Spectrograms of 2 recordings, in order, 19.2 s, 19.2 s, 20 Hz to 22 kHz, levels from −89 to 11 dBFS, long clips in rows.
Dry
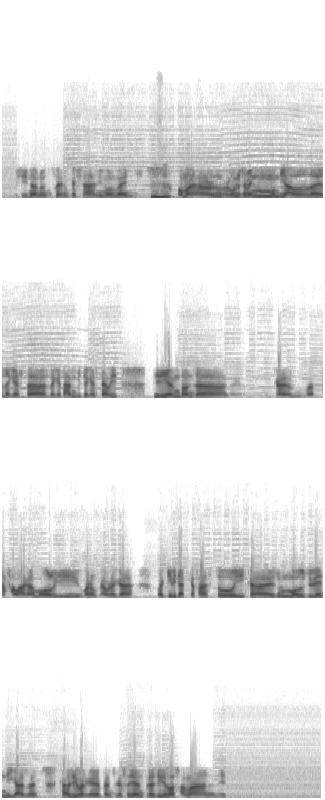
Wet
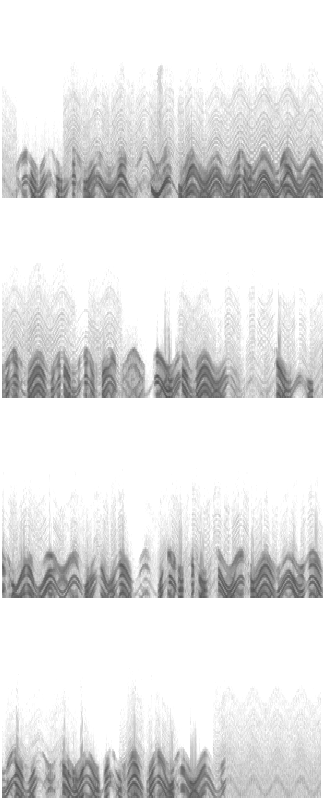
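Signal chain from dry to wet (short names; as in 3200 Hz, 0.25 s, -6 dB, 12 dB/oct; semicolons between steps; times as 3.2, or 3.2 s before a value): ring modulator with a swept carrier 1300 Hz, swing 70%, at 2.8 Hz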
